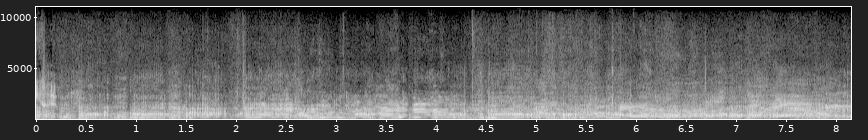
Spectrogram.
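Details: Lions of the Nkuhuma Pride and Birmingham Boys males snarl and growl loudly over a carcass at sunrise on 25 Nov 2016, Djuma Game Reserve, South Africa, with overlapping roars rising and falling, cubs joining in, and faint voices behind.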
